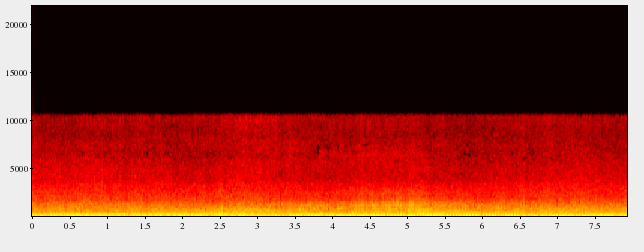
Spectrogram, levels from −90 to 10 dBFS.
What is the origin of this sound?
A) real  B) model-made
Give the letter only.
A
